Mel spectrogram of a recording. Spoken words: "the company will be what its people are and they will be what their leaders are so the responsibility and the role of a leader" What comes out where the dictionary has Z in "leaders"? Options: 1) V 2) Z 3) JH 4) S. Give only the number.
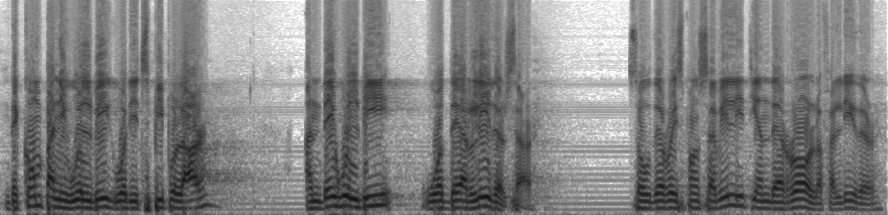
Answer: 4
